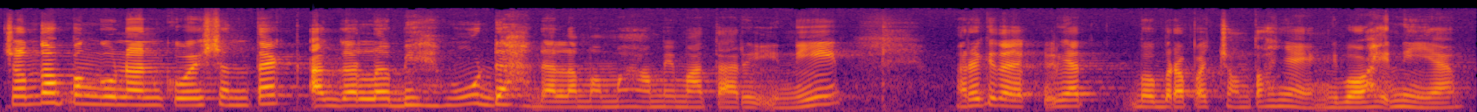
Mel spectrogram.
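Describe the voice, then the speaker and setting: A woman English lecturer giving a recorded video grammar lesson in a casual, explanatory way, often pausing on "eh" and slowing to stress example phrases. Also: mid-range voice. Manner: casual explanatory teaching with frequent "eh" fillers and tag-like "gitu ya".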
